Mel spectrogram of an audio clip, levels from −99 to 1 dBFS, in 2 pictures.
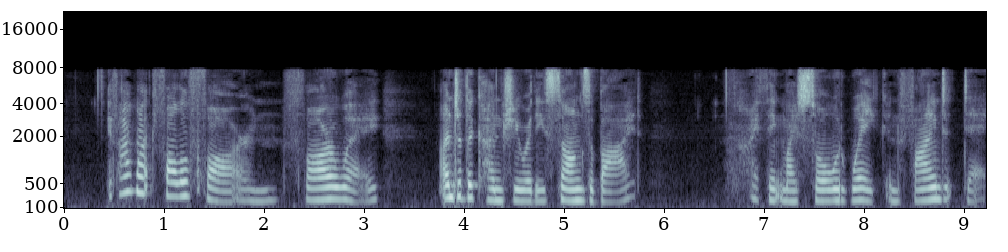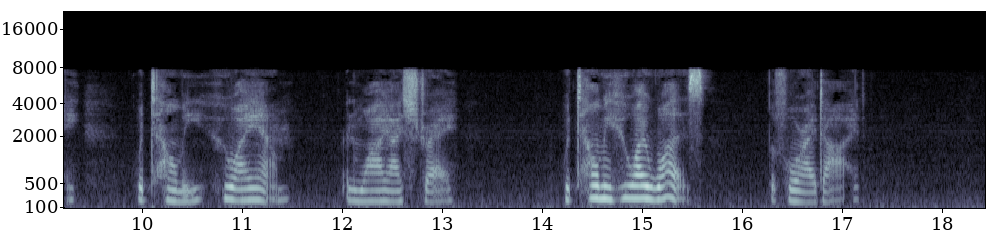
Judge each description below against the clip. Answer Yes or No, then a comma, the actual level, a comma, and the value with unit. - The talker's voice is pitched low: No, high, 200 Hz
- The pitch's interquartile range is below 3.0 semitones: Yes, narrow, 2.6 semitones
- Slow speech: Yes, slow, 130 wpm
